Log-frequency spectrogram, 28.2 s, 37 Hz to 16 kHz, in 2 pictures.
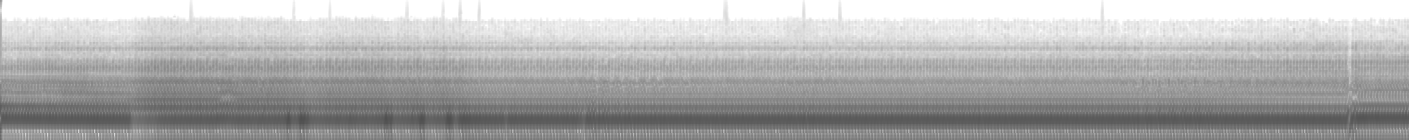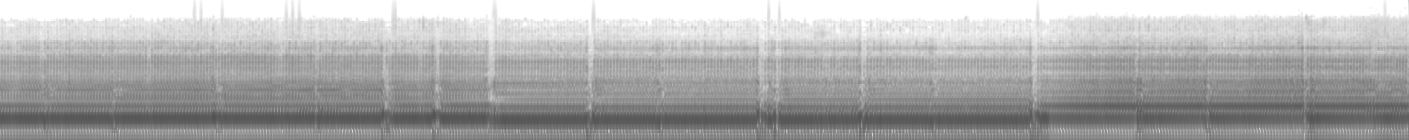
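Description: LG LM-U5050 bass driver playing a loud, steady low bass tone with a rich stack of overtones, the cone driven to extreme excursion. The tone changes a little about halfway through and again near the end.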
